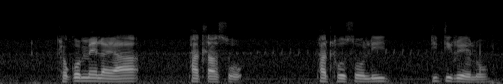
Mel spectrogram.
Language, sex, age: Tswana, male, 25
